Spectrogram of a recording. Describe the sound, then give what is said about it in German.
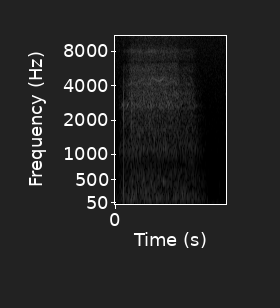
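Soft, airy breathing in during a guided breathing exercise: a quiet, steady rush of air lasting under two seconds before fading away. No talk. “atmen wir gemeinsam ein und aus. Einatmen.”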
